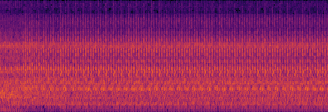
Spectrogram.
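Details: Old tractor just jump-started with a battery booster; settles into a steady, even idle about three beats a second, no misses or stumbles; normal idle.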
